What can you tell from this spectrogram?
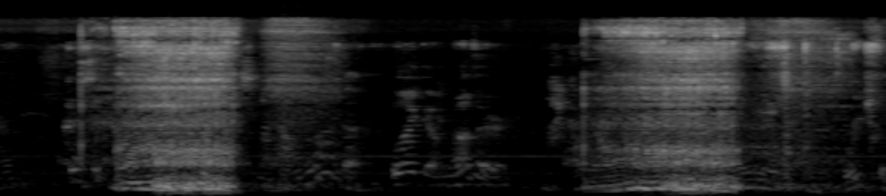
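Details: Heavy snoring: two loud, rough, rumbling snores about four seconds apart, with quieter breathing and background talk between them.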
